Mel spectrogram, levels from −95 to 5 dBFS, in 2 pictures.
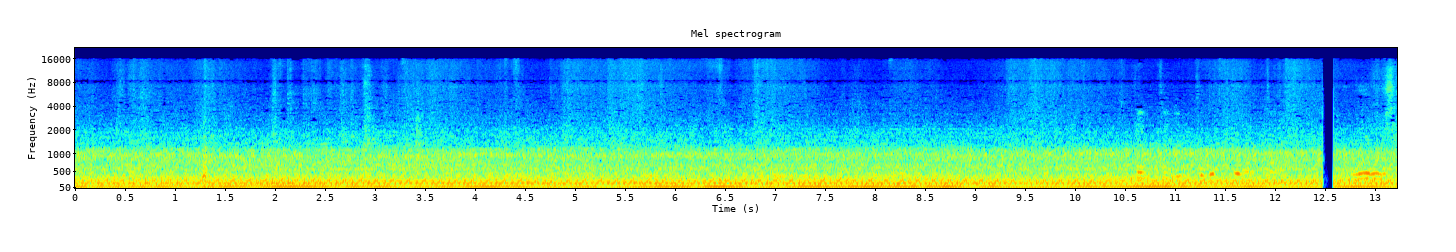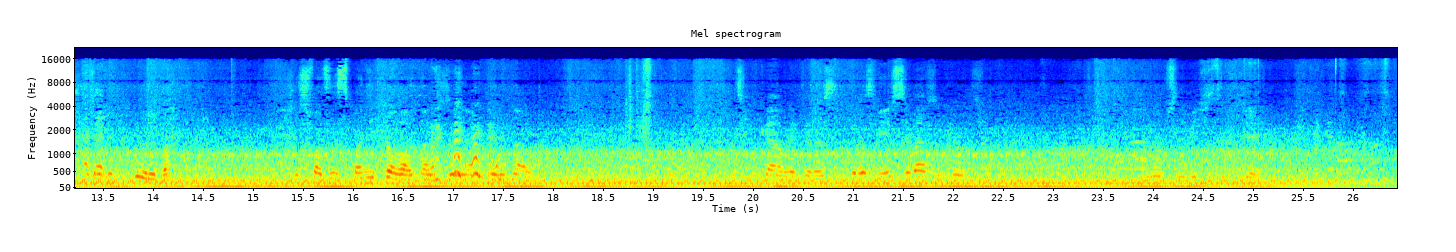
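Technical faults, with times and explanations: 12.47 to 12.59 s, gap at a join of encoded pieces: a gap of about 113 ms cuts into continuous sound, then the sound resumes where it stopped. Separately encoded pieces were joined untrimmed, leaving encoder delay and padding. Spectrogram and waveform show a blank vertical band with smeared edges.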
